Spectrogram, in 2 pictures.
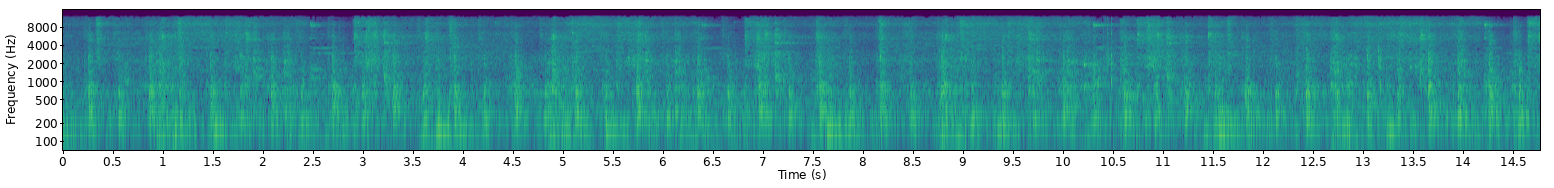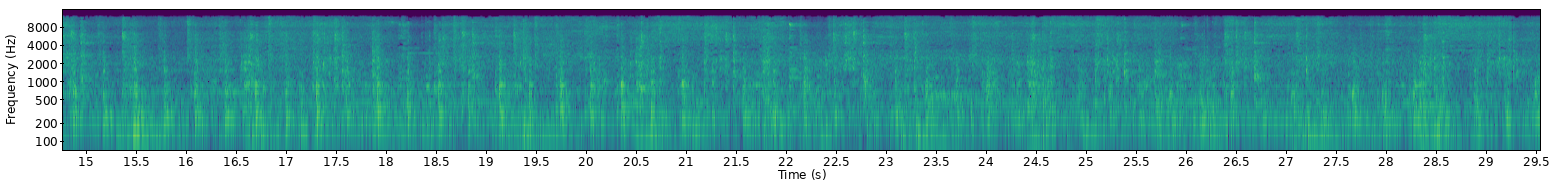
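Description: JBZ-500E 30-ton hydraulic paper plate machine running: a steady hiss with a dense, rapid clatter and clinking of metal parts, over a faint steady hum.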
